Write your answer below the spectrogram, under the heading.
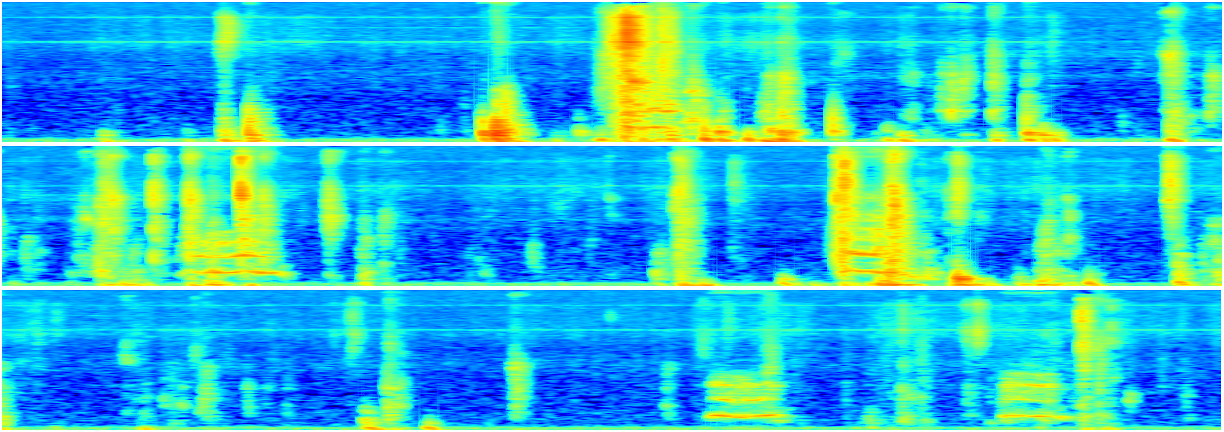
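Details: Domestic cat Patience, a surrendered mother of five kittens (four males, one female), in a wound-up play session with her litter indoors; thumps and scuffles of play fill the room, with two short harmonic mews near the end.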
